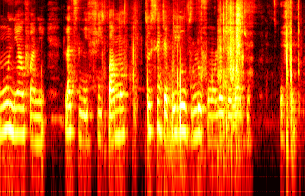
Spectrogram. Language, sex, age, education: Yoruba, female, 46-60, tertiary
